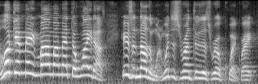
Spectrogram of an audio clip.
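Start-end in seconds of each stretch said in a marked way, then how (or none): 0.0-2.1 high-pitched, gleeful boast to Mom; proud dog voice. Acted. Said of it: "Check this guy out".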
